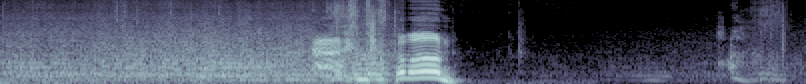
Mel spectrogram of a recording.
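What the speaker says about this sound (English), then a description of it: "Fortunately, those bees do kill people." Bees buzz loudly in the We Happy Few video game, a dense continuous drone that swells and then cuts off suddenly, with a brief shout from a voice near the end.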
